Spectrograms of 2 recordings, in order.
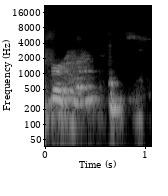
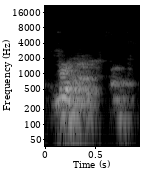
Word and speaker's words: Verhage: Verhage. Verhage. So it's like the rhymes with the hay. Oh, it's the Dutch version. Yes. Okay. Perfect. I want to say it like French. Okay. Verhage. It's Dutch.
